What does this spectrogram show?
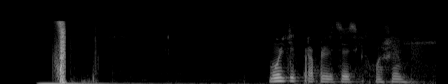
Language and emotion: Russian, neutral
